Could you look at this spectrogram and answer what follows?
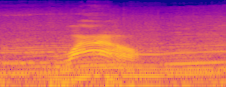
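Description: A Pagani Utopia's engine surges and swells in Gran Turismo, rising in pitch then dropping away over a steady engine drone, while a man exclaims over it.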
